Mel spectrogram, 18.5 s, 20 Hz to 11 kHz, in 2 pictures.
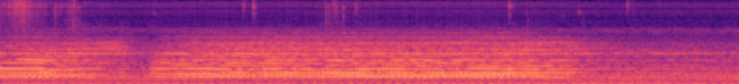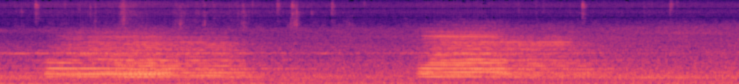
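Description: Nathan K5LA five-chime air horn on a CSX AC44CW diesel locomotive sounding four blasts, the second one long, as a grade-crossing warning. A steady low rumble of the approaching train runs underneath.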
